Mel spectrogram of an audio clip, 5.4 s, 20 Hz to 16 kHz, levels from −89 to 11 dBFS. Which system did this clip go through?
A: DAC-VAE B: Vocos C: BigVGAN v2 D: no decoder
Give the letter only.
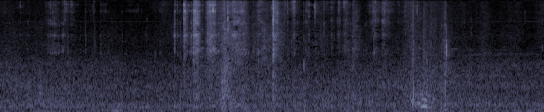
D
